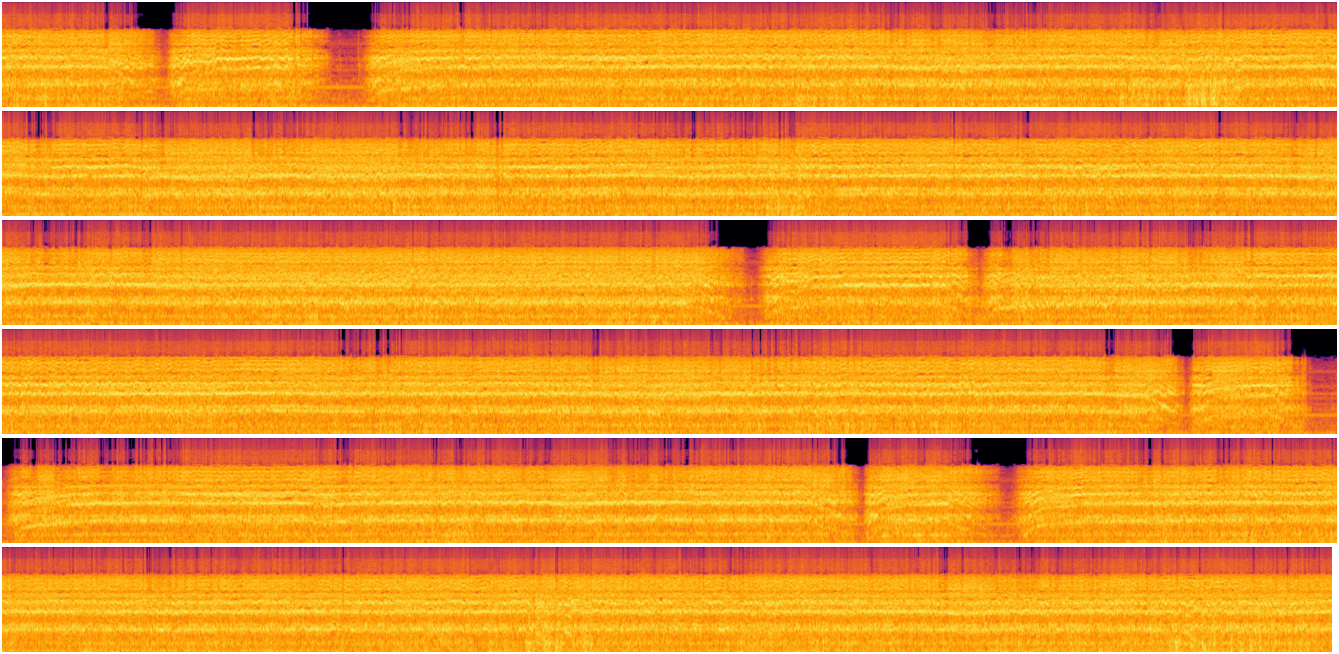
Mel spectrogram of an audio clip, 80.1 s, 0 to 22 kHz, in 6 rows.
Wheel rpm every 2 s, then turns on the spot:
170, 120, 210, 220, 230, 220, 220, 220, 220, 220, 220, 230, 230, 230, 210, 210, 190, 150, 170, 220, 210, 230, 230, 230, 220, 200, 110, 220, 220, 230, 200, 100, 220, 230, 230, 220, 230, 230, 230, 230.
0-4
